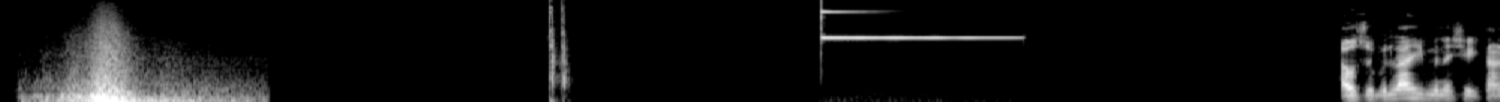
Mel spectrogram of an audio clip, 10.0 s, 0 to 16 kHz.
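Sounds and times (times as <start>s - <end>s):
whoosh with deep boom: 0.2s - 1.8s.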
